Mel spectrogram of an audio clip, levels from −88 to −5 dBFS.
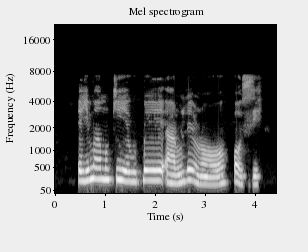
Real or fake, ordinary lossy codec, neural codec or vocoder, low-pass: real; none; none; 7.2 kHz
